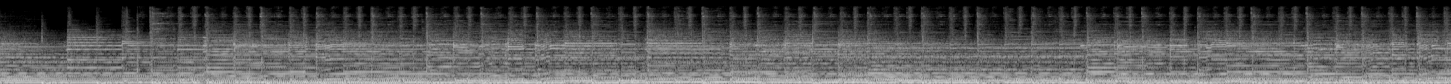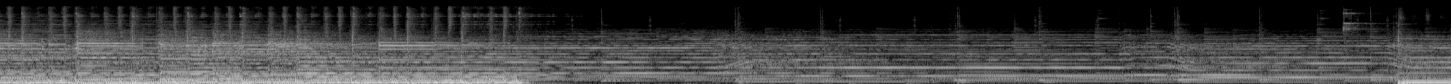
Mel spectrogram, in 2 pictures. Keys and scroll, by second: 26.1 2, 26.2 Return, 28.7 typing.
